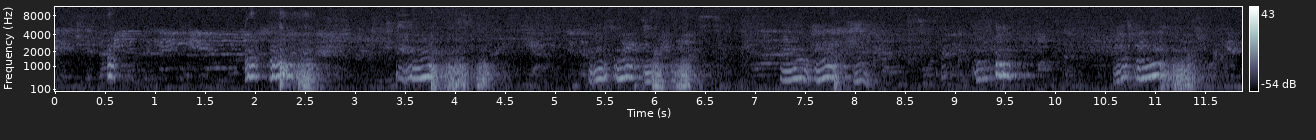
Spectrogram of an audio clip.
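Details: Daisy, a French Bulldog, asleep and snoring loudly indoors: rough, throaty snorts repeating roughly every one to two seconds, each with a nasal, whining edge, steady throughout.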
